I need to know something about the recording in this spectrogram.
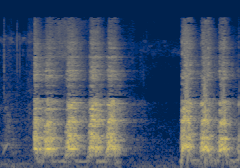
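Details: German Shepherd Dog reactive to dogs and people, in training in Virginia: two bursts of three loud, deep, harsh barks, evenly spaced about a third of a second apart, with a short quiet gap between the bursts.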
